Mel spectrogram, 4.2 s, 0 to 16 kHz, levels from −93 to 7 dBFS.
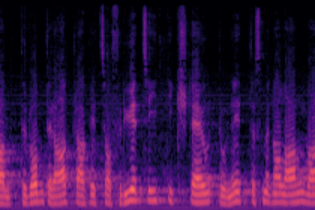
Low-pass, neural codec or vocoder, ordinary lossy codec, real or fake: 14.4 kHz; none; none; real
